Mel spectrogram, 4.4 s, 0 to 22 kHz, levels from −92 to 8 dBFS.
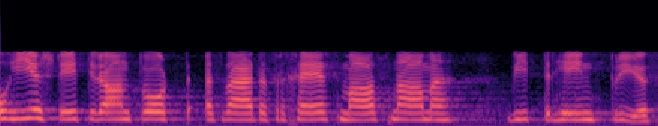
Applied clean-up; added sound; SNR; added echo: none; none; none; none.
